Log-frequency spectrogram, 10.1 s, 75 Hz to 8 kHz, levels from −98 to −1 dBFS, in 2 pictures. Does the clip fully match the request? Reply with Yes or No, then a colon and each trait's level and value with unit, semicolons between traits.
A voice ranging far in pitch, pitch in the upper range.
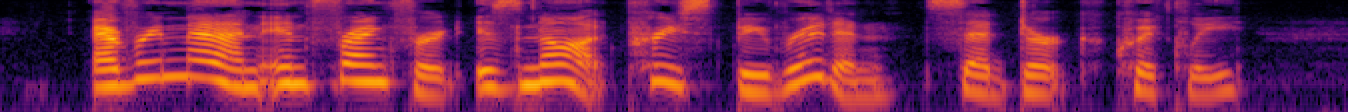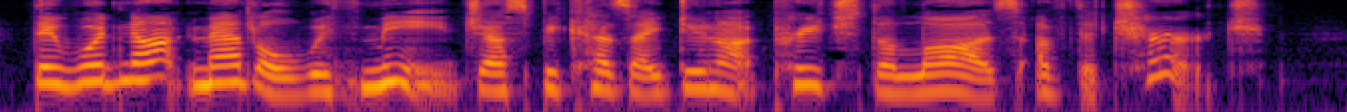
Yes: wide, 6.0 semitones; high, 230 Hz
